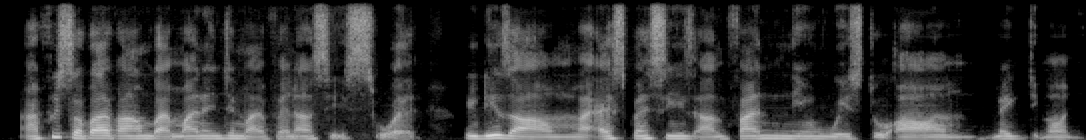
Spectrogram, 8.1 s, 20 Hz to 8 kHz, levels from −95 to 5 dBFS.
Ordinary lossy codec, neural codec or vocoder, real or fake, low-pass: none; codec, 16 kHz, 4 kbps, FunCodec, trained on LibriTTS, 50 frames a second; fake; none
